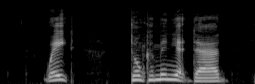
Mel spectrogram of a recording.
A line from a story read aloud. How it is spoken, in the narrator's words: cried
